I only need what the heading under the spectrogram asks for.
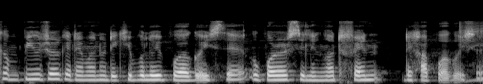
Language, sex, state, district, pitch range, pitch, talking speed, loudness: Assamese, female, Assam, Sonitpur, 205-225 Hz, 210 Hz, 135 wpm, -16 LUFS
